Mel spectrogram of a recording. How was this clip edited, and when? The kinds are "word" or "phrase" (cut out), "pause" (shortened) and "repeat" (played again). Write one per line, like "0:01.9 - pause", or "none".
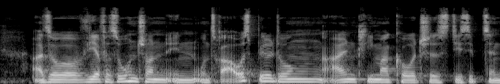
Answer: none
